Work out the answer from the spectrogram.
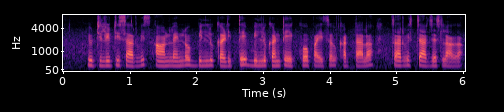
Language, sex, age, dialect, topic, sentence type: Telugu, female, 18-24, Telangana, banking, question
